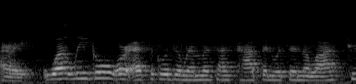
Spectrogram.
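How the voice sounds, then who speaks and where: A woman with an American accent at a fairly quick pace, with audible room echo and noticeable background noise. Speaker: student. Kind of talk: class assignment interview. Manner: loud.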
